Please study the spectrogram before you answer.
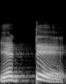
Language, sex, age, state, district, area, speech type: Tamil, male, 45-60, Tamil Nadu, Ariyalur, rural, read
